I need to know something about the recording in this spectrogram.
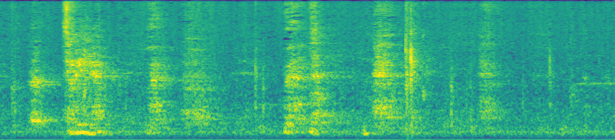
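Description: Heavy breathing and short grunts from men straining through kettlebell Turkish get-ups, with several hard exhalations in the first few seconds that then ease off.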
